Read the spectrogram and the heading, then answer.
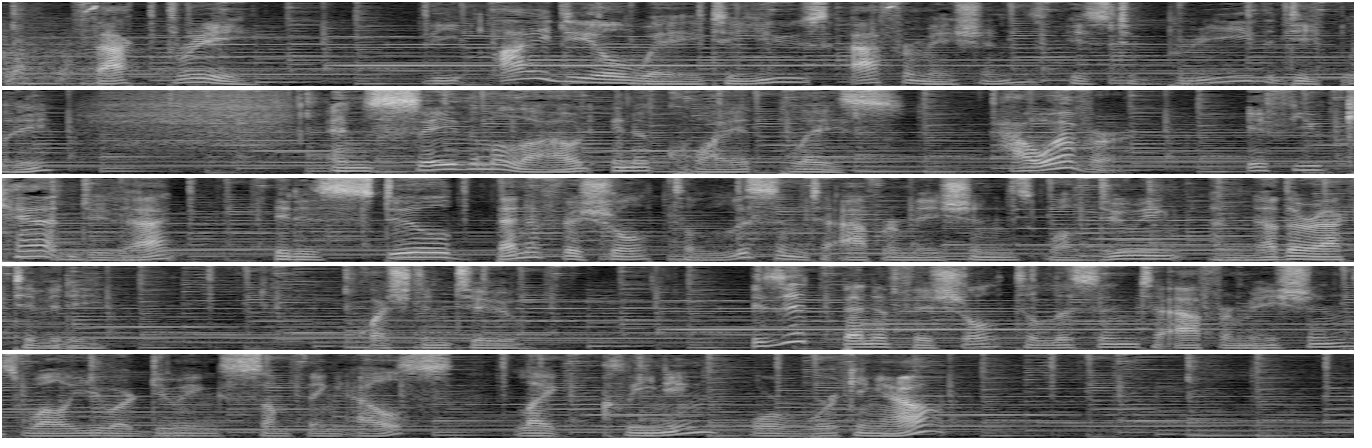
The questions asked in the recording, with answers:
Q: is it beneficial to listen to affirmations while you are doing something else, like cleaning or working out?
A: However, it is also beneficial to listen to affirmations while you are doing something else like cleaning or working out.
